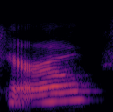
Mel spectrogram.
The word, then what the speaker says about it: Cairo: Cairo, Illinois, which is spelled like Cairo, but pronounced apparently like Caro, a town in southern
